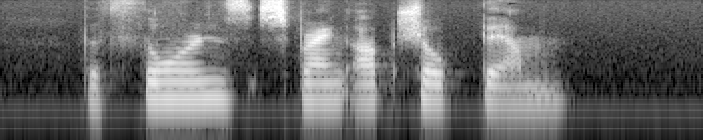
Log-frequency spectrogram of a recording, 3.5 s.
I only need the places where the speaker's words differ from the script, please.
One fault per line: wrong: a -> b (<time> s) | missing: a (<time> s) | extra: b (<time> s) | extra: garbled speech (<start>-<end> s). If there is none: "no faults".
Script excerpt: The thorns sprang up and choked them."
missing: and (2.0 s)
